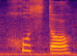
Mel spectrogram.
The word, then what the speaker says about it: justo: J in Spanish is J. It's like an H sound. So we say Jamaica, jugar, justo, y juntos.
